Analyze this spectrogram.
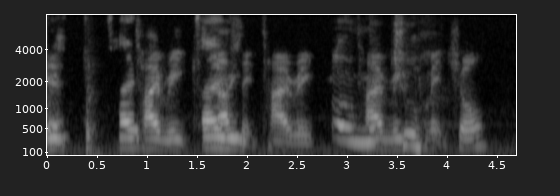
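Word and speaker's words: Tyrick: Tariq, I don't know how you say it. Tyreek, that's it, Tyreek.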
